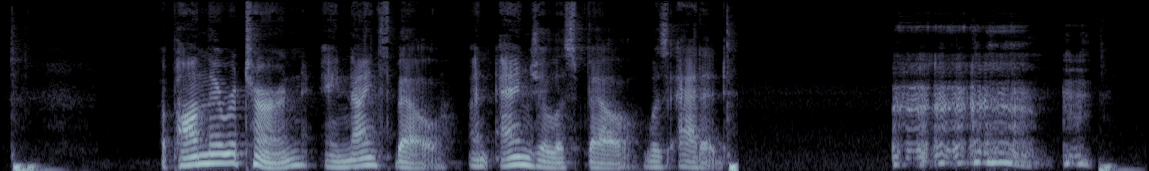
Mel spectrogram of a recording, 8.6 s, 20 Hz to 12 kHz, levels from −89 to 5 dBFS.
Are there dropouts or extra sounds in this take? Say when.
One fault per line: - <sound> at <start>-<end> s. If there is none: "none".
- throat clearing at 6.7-8.2 s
